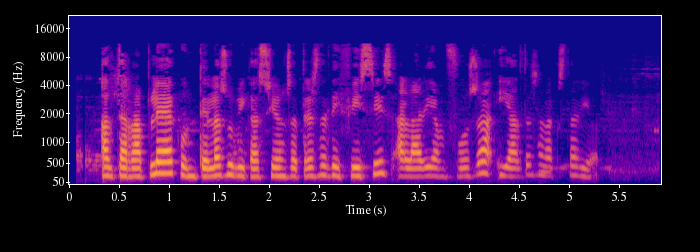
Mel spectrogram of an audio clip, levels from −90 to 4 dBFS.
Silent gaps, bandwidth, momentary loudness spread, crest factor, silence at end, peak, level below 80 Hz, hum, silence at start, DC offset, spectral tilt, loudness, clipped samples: none; 11.5 kHz; 18 LU; 20 dB; 0.65 s; -4 dBFS; -76 dBFS; none; 0.2 s; under 0.1%; -4.5 dB/octave; -22 LUFS; under 0.1%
